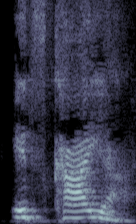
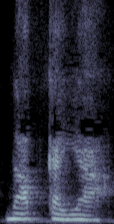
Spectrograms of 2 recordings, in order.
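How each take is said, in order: First: The word is said with conviction. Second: The word is said with a doubtful sound. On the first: We can do it. The speaker calls it right. "it's Kaya with conviction" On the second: Maybe, expressing doubt. The speaker calls it wrong. "when it's Kaya, it means something else... being doubtful"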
